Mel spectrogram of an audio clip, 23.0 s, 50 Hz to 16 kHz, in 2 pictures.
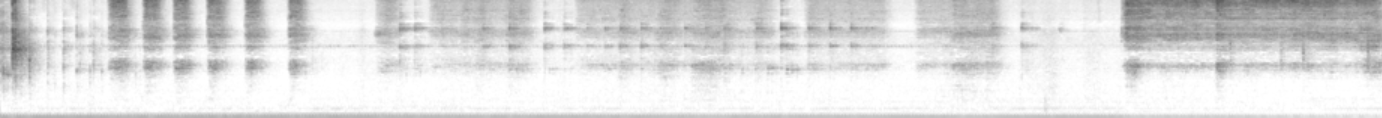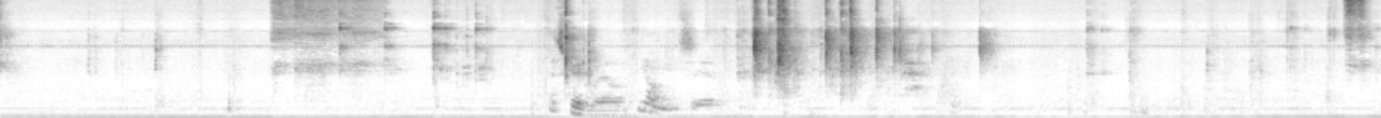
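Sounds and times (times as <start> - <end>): bursts of hissing: 0.0 - 8.6, 9.3 - 11.8, 13.8 - 15.0, 22.6 - 23.0
steady low hum: 0.0 - 23.0.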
